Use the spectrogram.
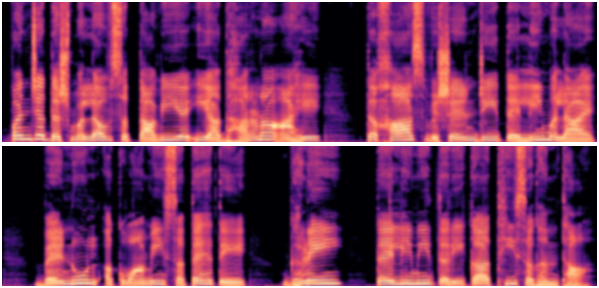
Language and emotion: Sindhi, neutral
